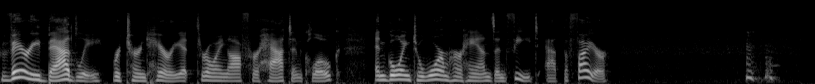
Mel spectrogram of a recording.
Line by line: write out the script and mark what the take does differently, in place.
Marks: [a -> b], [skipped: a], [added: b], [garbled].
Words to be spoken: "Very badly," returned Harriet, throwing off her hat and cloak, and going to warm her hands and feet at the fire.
"Very badly," returned Harriet, throwing off her hat and cloak, and going to warm her hands and feet at the fire.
